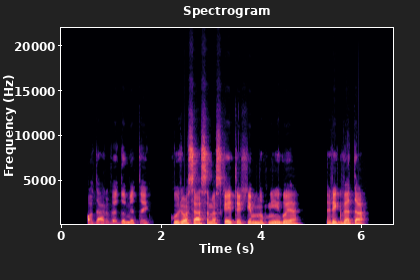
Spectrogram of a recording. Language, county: Lithuanian, Telšiai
